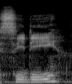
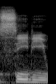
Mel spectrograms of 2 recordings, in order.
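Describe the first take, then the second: First: The stress is on the second letter. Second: The stress is on the first letter. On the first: "most people say C D" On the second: "I say the word C D weird"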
